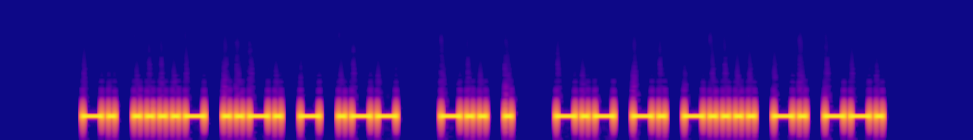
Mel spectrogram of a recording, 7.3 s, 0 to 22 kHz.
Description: Morse code, heard as a keyed tone, about 25 wpm, 700 Hz. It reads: N4FTW DE KN6NG
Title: USA Callsign DE Callsign - 5 Characters - 25wpm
